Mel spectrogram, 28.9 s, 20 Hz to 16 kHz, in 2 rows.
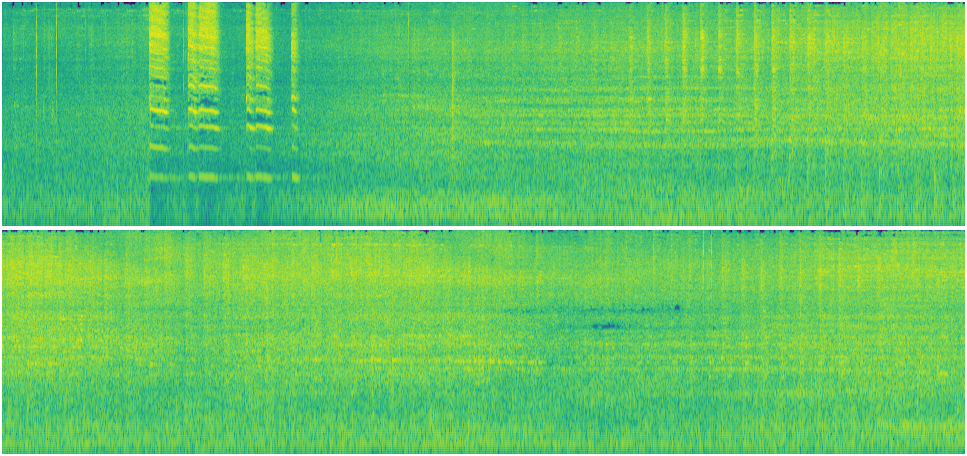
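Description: VL11 DC electric freight locomotive sounding three short horn blasts as a greeting, about two to four seconds in. After that comes the steady rumble of a long freight train rolling past, with clickety-clack from the wheels over the rail joints.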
